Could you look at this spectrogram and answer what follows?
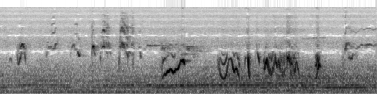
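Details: Young male bird softly singing its morning song close by: a few thin chirps, then a rising slur and a rapid burst of looping warbled notes, over a steady low hum.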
